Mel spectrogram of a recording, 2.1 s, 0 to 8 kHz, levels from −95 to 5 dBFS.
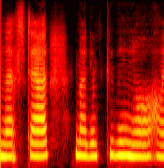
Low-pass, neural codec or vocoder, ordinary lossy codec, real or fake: none; codec, 16 kHz, 0.5 kbps, FreqCodec, larger model; none; fake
